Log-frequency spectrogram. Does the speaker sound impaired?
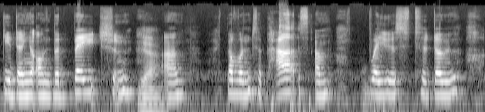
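Yes: cerebral palsy; born with cerebral palsy, damage to brain area controlling muscle and movement, childhood physiotherapy and speech therapy, stopped at intermediate; uses wheelchair, difficulty with coordination; speech obviously affected.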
